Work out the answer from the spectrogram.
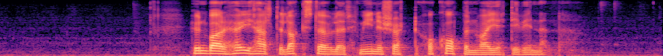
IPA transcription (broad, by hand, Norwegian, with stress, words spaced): ˈhʉn ˈbɑːɾ ˈhœʏˌhæːltə ˈlɑkˌstœʋləɾ ˈmiːnɪˌʃœʈ ˈoː ˈkoːpən ˈʋɑɪət ˈiː ˈʋɪnən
